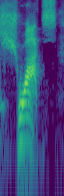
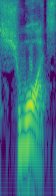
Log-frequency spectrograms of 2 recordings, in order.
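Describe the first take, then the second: First: The name is said the German way. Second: The name is said the New York way. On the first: "it's the whole German thing" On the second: "in New York it's Schwartz"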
